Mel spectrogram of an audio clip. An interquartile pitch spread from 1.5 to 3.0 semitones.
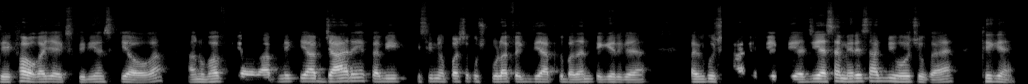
Yes: average, 2.7 semitones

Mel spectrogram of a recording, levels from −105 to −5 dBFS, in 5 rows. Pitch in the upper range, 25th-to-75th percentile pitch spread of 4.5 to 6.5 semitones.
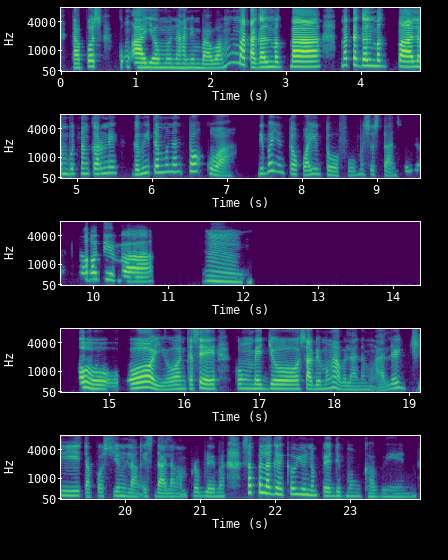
Yes: high, 210 Hz; average, 5.0 semitones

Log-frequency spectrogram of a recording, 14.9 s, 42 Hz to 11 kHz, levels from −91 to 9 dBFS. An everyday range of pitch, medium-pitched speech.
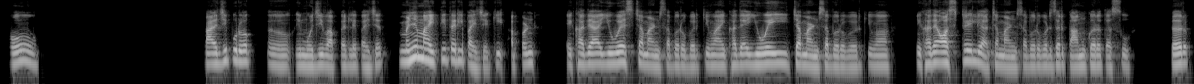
Yes: average, 3.1 semitones; medium, 150 Hz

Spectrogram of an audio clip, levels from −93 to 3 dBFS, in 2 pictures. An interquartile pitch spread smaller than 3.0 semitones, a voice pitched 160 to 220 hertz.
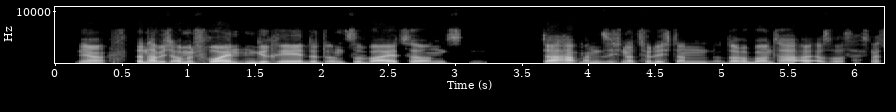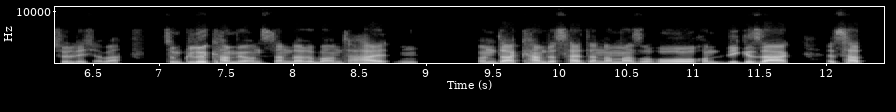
No: narrow, 2.6 semitones; low, 100 Hz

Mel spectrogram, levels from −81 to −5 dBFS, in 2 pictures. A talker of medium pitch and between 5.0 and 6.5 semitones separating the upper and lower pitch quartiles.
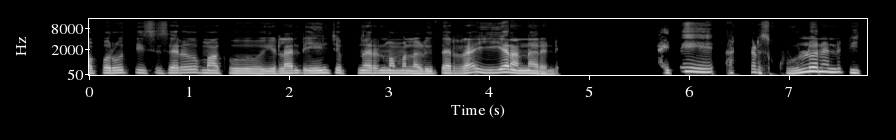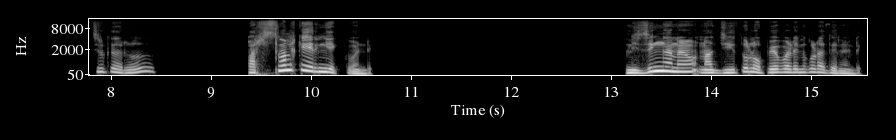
Yes: medium, 170 Hz; wide, 5.4 semitones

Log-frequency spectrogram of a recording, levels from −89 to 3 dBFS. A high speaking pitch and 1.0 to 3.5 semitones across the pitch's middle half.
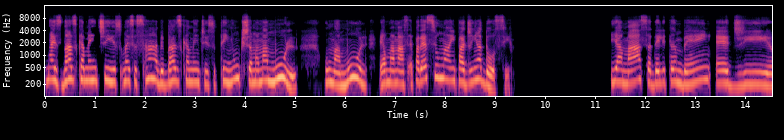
Yes: high, 230 Hz; average, 3.0 semitones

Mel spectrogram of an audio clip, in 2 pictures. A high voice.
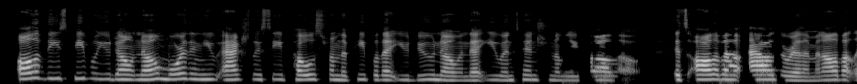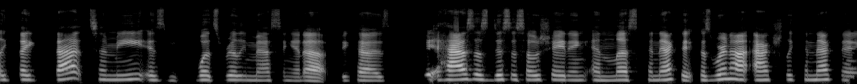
Yes: high, 215 Hz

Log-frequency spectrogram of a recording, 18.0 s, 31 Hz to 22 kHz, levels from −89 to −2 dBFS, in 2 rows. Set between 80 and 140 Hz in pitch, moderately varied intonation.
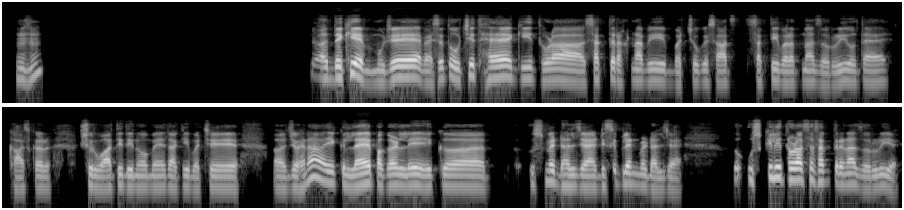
Yes: low, 135 Hz; average, 3.8 semitones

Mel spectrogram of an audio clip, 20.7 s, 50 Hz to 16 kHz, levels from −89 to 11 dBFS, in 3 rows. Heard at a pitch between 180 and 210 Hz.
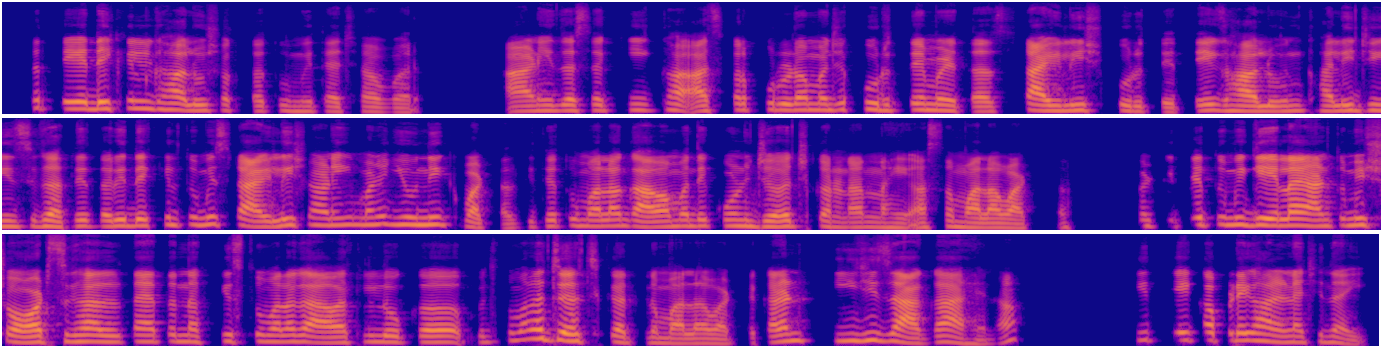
Yes: high, 190 Hz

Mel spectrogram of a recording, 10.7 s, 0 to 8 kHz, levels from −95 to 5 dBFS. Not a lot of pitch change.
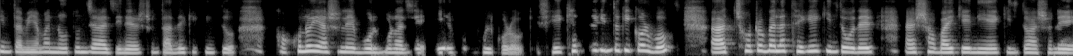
No: average, 4.1 semitones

